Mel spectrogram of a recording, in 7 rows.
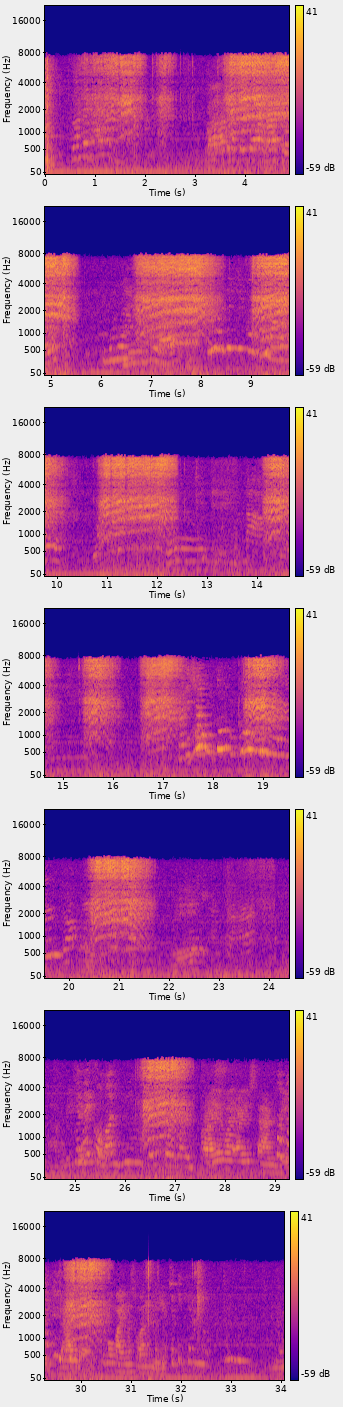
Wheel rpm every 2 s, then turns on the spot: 20, 30, 110, 70, 60, 70, 40, 30, 40, 30, 50, 0, 0, 40, 10, 30, 0.
12-14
